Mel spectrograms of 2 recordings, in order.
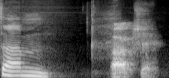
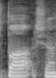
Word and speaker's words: Berkshire: It's Berkshire. It's Berkshire. Is it? Oh, right. Okay. That's how Her Majesty would pronounce it.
